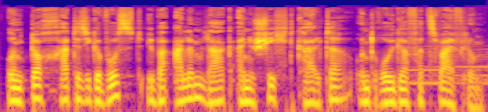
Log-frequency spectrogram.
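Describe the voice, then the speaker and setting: A male narrator for a radio play with a low voice. He tells the literary story soberly and in measured phrases. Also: steady tone, husky.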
